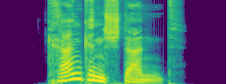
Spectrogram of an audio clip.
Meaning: sick leave
- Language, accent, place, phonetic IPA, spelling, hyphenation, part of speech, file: German, Germany, Berlin, [ˈkʁaŋkn̩ʃtant], Krankenstand, Kran‧ken‧stand, noun, De-Krankenstand.ogg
